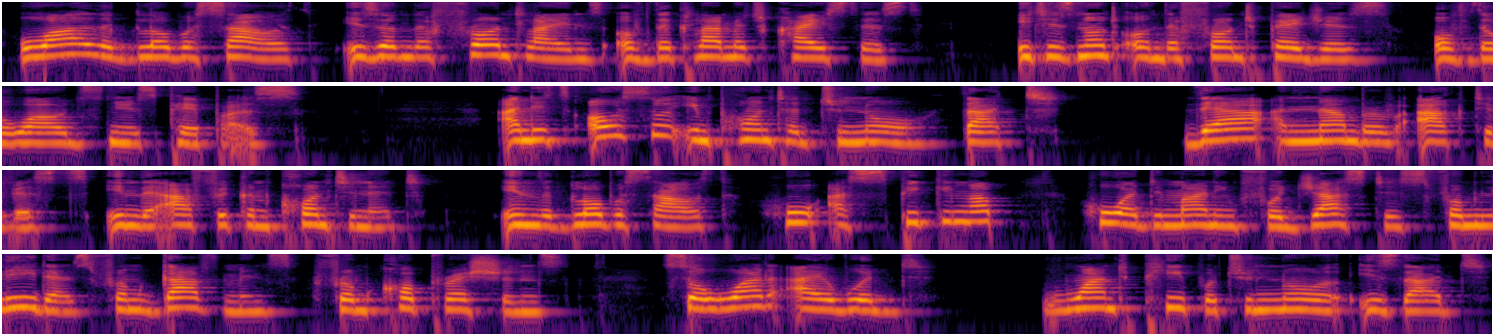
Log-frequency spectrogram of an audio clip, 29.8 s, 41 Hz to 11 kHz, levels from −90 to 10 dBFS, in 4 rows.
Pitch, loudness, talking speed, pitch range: 230 Hz, -19 LUFS, 140 wpm, 215-250 Hz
